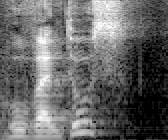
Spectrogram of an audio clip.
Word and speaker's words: Juventus: For Juventus? – Mm-hmm. – Nice. – Yeah, it doesn't. You don't pronounce the J.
